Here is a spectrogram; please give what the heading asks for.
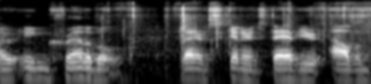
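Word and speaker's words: Lynyrd Skynyrd: This is Leonard Skinner. Their debut album, pronounced Leonard Skinner, and their third album, Nothing Fancy.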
